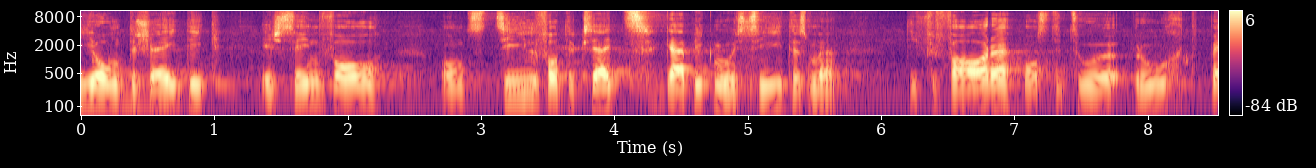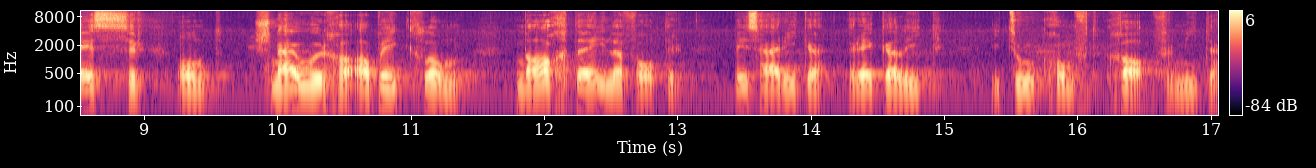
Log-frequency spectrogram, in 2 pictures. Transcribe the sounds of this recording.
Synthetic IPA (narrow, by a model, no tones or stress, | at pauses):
diʊntəɾʃɛɪdɪɡ | ɪʃsɪnfɔl | ʔʊndst͡siːlfɔd̥əɾksɛt͡skæb̥iɡmuəssiːd̥ɑsmə | d̥ifəɾfɑːɾəʋosd̥ət͡suəb̥ɾuːχtb̥ɛsəɾʔʊnd | ʃnælːəɾχɑ̰ʔɑbvɪkχləʊm | nɑːχtɛɪləfɔd̥əɾ | b̥ɪshæːɾiɡəɾɛɡ̥əliɡ | it͡suəkʰχʊmftχɑfəɾmid̥ə̰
